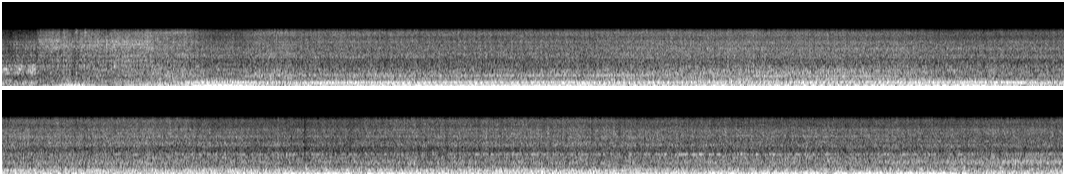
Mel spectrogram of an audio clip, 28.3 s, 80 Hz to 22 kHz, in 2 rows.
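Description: A 1939 LaSalle's flathead V8 runs on its freshly rebuilt carburettor. It settles into a steady idle within the first few seconds and holds it, with a slight waver in pitch partway through.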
